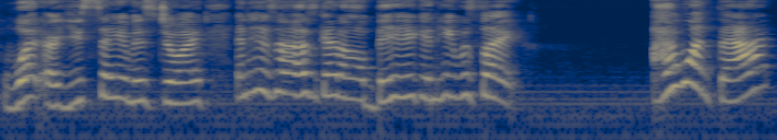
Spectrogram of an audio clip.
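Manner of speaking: put-on eager kid.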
